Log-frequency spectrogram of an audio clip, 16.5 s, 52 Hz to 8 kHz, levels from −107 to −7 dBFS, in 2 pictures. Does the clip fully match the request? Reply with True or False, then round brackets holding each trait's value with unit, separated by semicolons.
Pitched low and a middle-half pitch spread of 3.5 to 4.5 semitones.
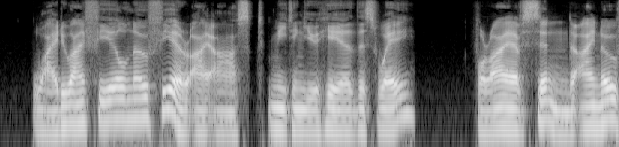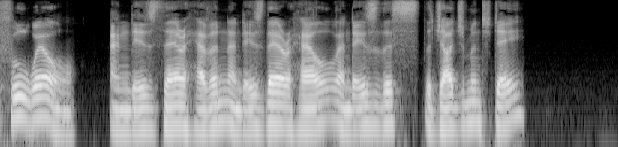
True (105 Hz; 4.0 semitones)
